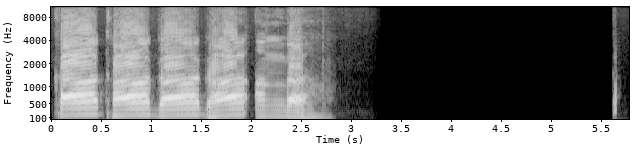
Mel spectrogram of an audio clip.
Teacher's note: कवर्ग का उच्चारण स्थान कंठ है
